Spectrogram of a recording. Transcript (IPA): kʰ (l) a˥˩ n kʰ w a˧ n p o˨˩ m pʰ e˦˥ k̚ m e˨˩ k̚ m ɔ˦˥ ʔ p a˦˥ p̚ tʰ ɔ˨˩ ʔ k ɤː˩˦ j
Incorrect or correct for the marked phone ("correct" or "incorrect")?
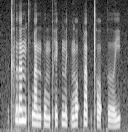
incorrect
